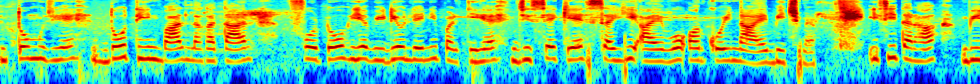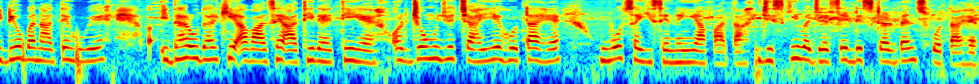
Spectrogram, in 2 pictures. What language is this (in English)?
Urdu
